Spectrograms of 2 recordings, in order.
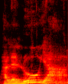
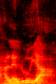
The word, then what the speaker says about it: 할렐루야: 야 하는 것은 여호와를 찬양하라 이런 말이거든요 그래서 할렐루야 이렇게 발음을 하셔야 됩니다 따라합시다 할렐루야 할렐루야 그 김삼환 목사님이 뉴욕에 오셔 가지고 대중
